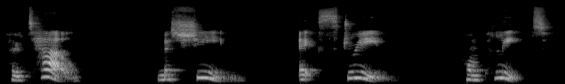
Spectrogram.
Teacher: they are exceptions to the rule and the stress goes on the second syllable.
